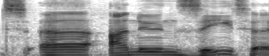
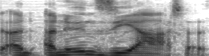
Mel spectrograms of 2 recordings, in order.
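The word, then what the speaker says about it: Annunziata: Yeah, Ed Anunzita is his name, I believe. Ooh, actually, That's a name you made up. no, I may have pronounced it a little wrong, but yeah, Ed Anunziata, thank you.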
